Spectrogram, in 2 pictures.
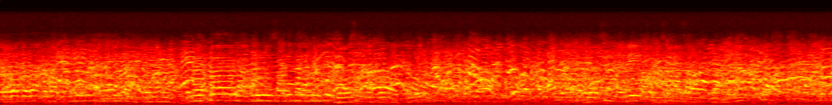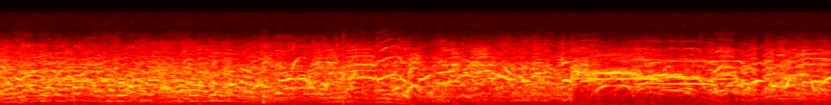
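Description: A large crowd of young people chatters and cheers loudly in an echoing hall.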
